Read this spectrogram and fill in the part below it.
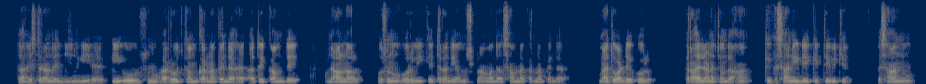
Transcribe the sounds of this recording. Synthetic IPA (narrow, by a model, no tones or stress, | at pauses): t̪ãːɪst̪əɾãːd̪iːzɪ̃nd̪əɡiːɦɛːkɪoːʊsnũːɦəɾːoːd͡ʒkəmkəɾnaːpɛ̃ːnd̪aːɦɛːʔət̪eːkəmd̪eː | naːlnaːl | ʊsnũːɦoːɾʋiːkʰeːt̪əɾãːd̪ijãːmʊʃkɪlaːʋãːd̪aːsaːmnaːkəɾnaːpɛ̃ːnd̪aːɦɛː | mɛ̃ːt̪ʊaːɖeːkoːl | ɾaːelɛːɽ̃aːt͡ʃaːʊ̃nd̪aːɦãːkɪkɪsaːniːd̪eːkɪt̪eːʋɪt͡ʃ | kɪsaːnːũː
